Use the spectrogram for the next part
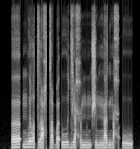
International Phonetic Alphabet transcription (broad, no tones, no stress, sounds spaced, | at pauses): ɐː ʔ m u l ɐ tˤ l ɐ ħ tˤ i ɓ ɐ ʔ uː d i ħ ʉ m e m ʃ e m ŋ a d ŋ ɐ ħ ʔ u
